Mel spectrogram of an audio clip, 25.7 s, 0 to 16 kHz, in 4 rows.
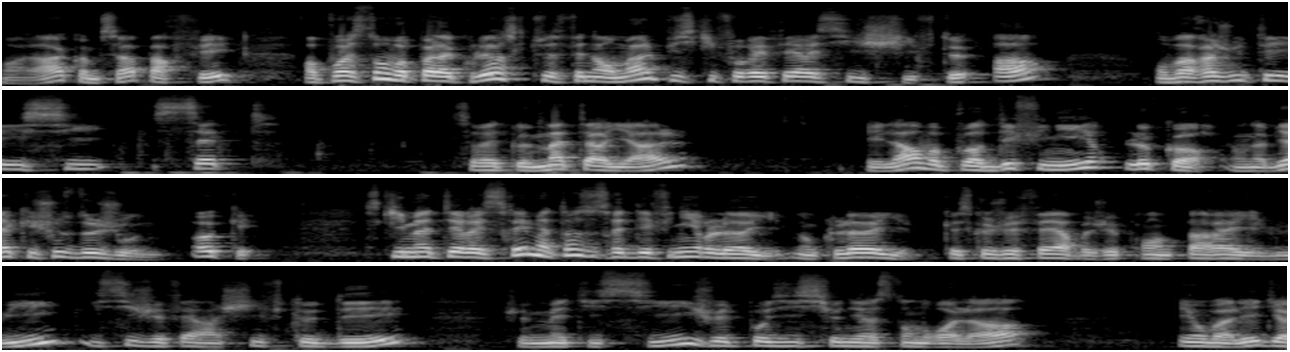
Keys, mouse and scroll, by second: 9.1 Down, 12.2-20.6 drag, 20.6 shift+d, 23.6 click.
